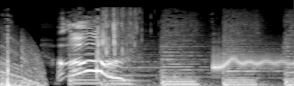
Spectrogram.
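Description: Background music with a comic sound effect: a fast falling whistle-like glide at the start, then a springy boing that rises and falls with a burst of hiss about half a second in.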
